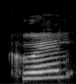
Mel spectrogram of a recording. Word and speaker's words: quel: Quel, QU, c'est K. Quel.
